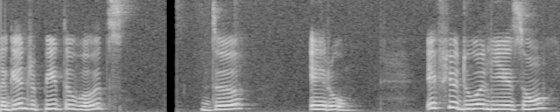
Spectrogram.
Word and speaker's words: héros: The H in héros is an H aspiré, which means it acts as a consonant. In this case, the liaison must not be done.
